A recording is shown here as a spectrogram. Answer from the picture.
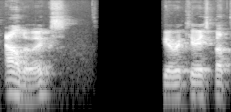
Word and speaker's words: Alduics: But yeah, this has been Alduics. That's how you pronounce my name. It's not all the dicks or anything like that. It's Alduics.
